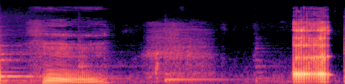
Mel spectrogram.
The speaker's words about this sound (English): I wasn't joking, I was just burping.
